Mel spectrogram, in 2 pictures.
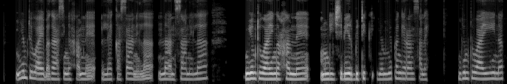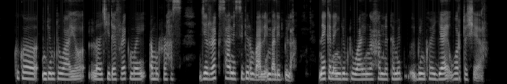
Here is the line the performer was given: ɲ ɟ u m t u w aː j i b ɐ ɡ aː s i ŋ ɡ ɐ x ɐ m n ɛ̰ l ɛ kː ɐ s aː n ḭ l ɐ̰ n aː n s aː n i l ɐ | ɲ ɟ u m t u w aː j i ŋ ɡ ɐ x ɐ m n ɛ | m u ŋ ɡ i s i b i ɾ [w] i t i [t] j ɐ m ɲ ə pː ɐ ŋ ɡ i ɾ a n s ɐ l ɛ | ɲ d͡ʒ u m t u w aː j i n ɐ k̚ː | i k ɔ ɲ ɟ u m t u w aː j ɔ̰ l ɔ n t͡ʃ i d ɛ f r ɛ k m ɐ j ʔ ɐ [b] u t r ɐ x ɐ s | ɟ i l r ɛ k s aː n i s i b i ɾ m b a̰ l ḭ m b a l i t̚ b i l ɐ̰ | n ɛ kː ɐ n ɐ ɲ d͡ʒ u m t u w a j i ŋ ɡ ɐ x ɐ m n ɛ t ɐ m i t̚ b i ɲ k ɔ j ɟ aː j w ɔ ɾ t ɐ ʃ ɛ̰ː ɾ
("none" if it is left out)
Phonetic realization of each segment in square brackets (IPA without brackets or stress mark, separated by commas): b, k, m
